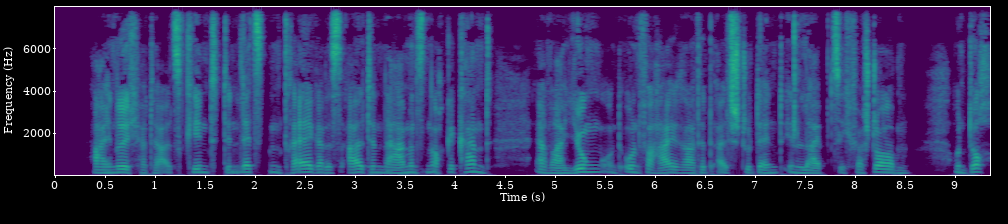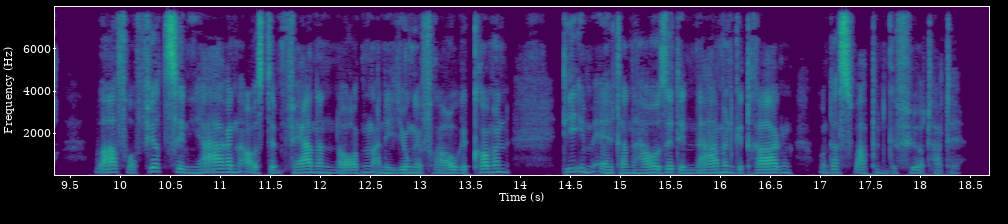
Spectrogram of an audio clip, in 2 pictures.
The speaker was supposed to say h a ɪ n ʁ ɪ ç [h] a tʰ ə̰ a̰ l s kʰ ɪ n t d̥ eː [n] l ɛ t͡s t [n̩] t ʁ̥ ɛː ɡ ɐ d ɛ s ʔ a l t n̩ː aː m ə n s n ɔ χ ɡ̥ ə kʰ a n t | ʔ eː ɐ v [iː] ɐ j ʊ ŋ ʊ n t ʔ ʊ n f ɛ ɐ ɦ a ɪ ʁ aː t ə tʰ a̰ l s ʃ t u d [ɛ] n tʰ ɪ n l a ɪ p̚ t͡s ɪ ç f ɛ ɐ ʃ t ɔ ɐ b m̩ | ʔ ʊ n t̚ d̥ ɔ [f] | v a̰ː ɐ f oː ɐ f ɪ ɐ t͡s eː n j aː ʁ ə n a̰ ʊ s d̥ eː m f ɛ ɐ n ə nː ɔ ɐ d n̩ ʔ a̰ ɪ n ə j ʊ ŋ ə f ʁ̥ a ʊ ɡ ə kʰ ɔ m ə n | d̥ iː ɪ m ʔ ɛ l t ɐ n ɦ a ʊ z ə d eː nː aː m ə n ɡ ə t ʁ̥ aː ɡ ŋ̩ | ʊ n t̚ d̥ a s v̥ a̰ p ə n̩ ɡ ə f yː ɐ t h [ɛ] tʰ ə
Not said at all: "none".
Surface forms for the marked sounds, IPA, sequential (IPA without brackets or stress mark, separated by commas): h, n, n̩, aː, ɛ, χ, a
